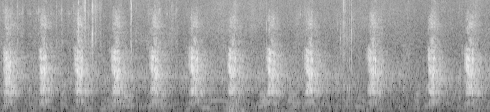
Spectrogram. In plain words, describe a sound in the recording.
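A dog barks loudly in a steady rhythm outdoors.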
